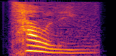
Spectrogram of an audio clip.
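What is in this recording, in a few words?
"towelling", English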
